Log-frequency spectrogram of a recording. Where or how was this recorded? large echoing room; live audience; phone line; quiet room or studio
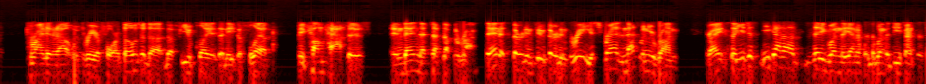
phone line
